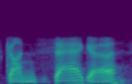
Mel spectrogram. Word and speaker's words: Gonzaga: So yeah, we tend to hear Gonzaga a lot, but we want folks to know it's Gonzaga. So think of zag as in bag. And that's the right pronunciation.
